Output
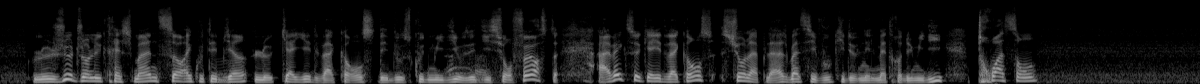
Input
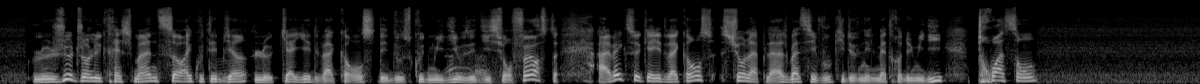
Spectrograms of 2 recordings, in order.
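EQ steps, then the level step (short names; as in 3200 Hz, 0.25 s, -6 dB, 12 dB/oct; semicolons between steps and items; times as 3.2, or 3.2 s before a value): high shelf 4400 Hz -7.5 dB; -3.5 dB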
